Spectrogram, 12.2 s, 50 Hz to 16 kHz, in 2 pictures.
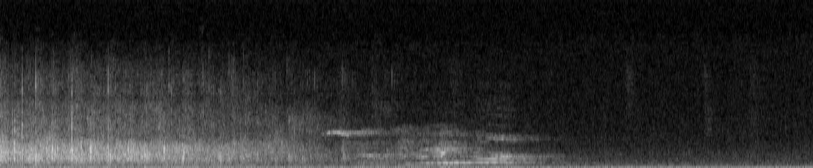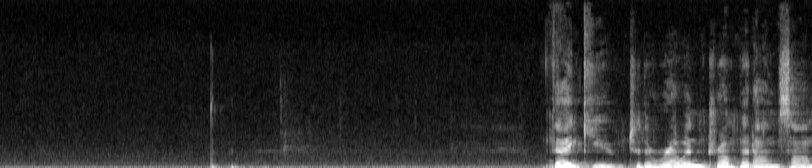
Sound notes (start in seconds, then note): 2.4 cheers and applause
